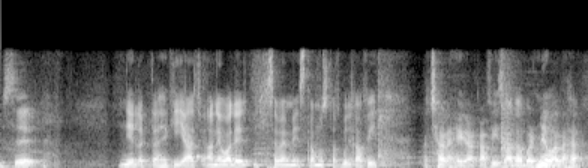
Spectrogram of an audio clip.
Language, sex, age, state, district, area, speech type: Urdu, male, 18-30, Bihar, Darbhanga, urban, spontaneous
